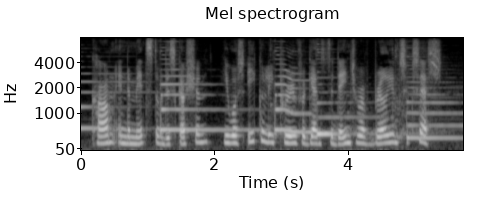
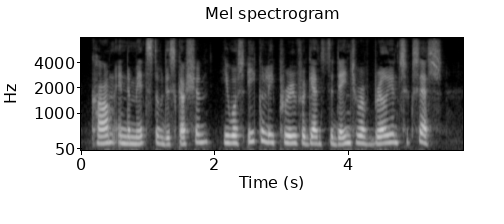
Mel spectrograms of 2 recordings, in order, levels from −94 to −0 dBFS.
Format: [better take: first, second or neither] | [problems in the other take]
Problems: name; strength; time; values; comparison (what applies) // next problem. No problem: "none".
second | background sound (Plucked string instrument); 6 dB below the speech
